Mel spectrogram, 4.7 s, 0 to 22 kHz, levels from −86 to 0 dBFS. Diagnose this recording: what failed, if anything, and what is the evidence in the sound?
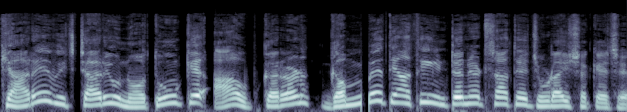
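The speech breaks twice with a gap at a join of encoded pieces, a fault at the codec stage, where separately encoded segments were concatenated untrimmed. Silence opens at 0.54 to 0.61 s (about 62 ms) and at 2.70 to 2.77 s (about 61 ms), and the speech resumes exactly where it stopped. Each run's leading encoder delay and final-frame padding stayed in. A waveform shows flat dropouts with smeared edges, and a spectrogram shows vertical blank bands across all frequencies.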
